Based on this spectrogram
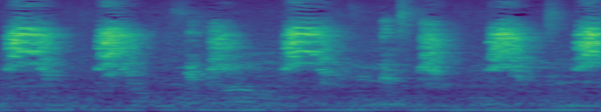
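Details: Chukar calling with a rhythmic series of coarse, scratchy chuck syllables, about seven in three seconds, some louder than others, above a low steady background hum.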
